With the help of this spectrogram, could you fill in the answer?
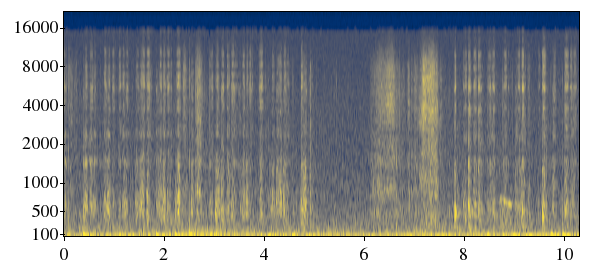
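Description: A mechanical pencil tip scratches across a lined paper page of a spiral notebook lying flat on a wooden table, with the other hand resting on an open paperback. Quiet, dry, bright scratching strokes come in quick bursts over a low steady hum, easing briefly around the middle before two longer, brighter strokes and more rapid scribbling.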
